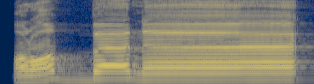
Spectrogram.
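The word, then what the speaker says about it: ربنا: রব্বানা, রবা জবর রব, বা জবর বা, রব্বা, রব্বা, নুন আলিফ জবর না, রব্বানা।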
